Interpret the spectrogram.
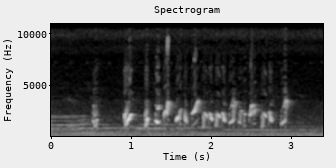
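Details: ["Loud, close red-eyed bulbul song in the 'ngeriwik' and 'ngebren' styles: a fast, even run of crisp chirping notes, roughly four per second, rising and falling in pitch for about two and a half seconds."]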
